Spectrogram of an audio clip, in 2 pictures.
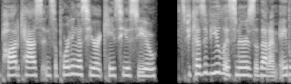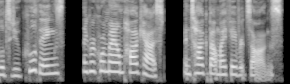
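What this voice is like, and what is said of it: Congested voice from a cold. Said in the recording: “I had a cold this whole time, so my voice sounds a little bit weird.”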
